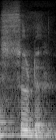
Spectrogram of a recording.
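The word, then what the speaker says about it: should: ये है शुड। ठीक है? ये शुड है क्योंकि यहां पर यू के बाद एल आया हुआ है। इसलिए एल साइलेंट है यहां पर।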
